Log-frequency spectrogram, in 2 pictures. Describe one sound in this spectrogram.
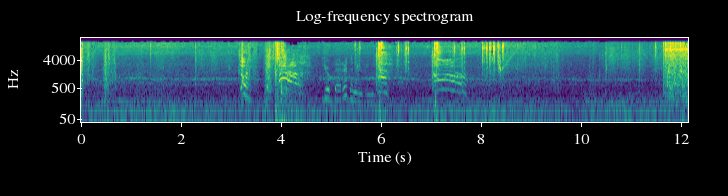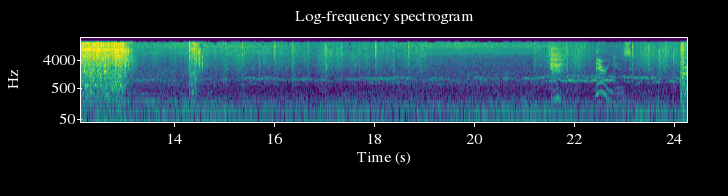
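Grass rustles as a soldier crawls and walks through it.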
